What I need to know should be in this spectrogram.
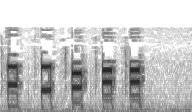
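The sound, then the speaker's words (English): Touch-tone telephone keypad dialing a number: five short, loud two-note beeps at an even, steady pace, each holding a constant pitch. “Using your touch tone. Okay, now I'm going to enter your number. A full telephone number. I'm entering your number now.”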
